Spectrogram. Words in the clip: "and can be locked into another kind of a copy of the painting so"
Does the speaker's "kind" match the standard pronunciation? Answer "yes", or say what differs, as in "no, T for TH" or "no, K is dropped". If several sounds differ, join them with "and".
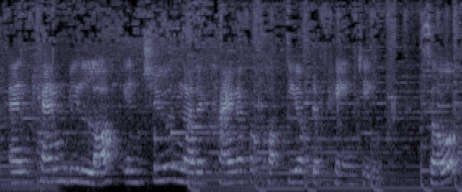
no, D is dropped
